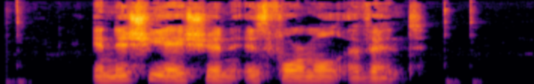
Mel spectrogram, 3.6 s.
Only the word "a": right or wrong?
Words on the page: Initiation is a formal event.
wrong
